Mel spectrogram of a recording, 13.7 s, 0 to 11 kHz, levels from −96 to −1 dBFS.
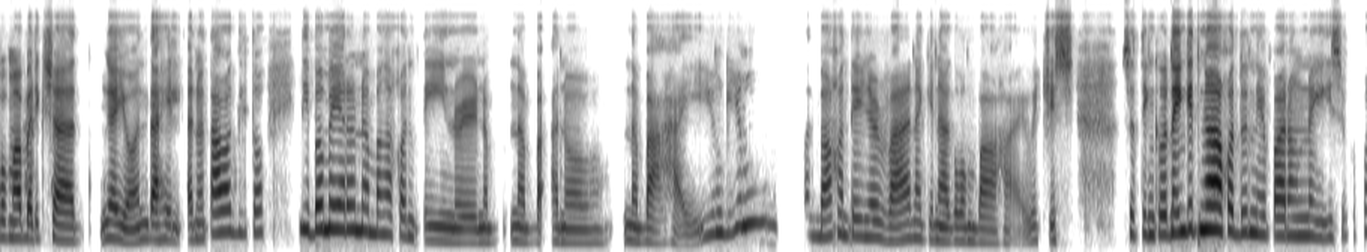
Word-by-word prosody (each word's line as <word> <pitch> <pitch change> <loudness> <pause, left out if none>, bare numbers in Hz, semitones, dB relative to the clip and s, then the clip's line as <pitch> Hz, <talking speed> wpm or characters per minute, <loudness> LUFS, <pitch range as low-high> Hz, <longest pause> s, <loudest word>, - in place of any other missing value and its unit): bumabalik 205 -2 +1
siya 185 -4 +4 0.3
ngayon 185 -3 0
dahil, 190 -1 0
ano 195 +1 -4
tawag 275 +2 +3
dito? 275 +1 -9 0.3
Di 320 -2 -2
ba 315 - +3
mayroon 315 -1 +2
nang 295 -2 -3
mga 260 -1 -5
container 175 -7 -5
na 165 - -5 0.2
na 175 -1 -5
ba 160 - -7
ano 170 -2 -8 0.5
na 180 -2 -6
bahay 145 - -7
yung 270 0 -5
yung 345 +8 -3 0.7
mga 220 +2 -1
container 230 -4 -4
van 180 +3 0
na - - -8
ginagawang 175 -2 -6
bahay? 155 -2 -7
Which 180 - -10
is - - +2 0.5
sa 255 - -2
tingin 245 -1 -4
ko 250 - +1
nainggit 290 +4 +8
nga 315 -1 +12
ako 295 -4 +1
do'n, 275 +1 -2
eh, - - -13
parang 235 0 0
naiisip 220 -1 -5
ko - - -32
215 Hz, 175 wpm, -22 LUFS, 180-265 Hz, 0.7 s, nga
